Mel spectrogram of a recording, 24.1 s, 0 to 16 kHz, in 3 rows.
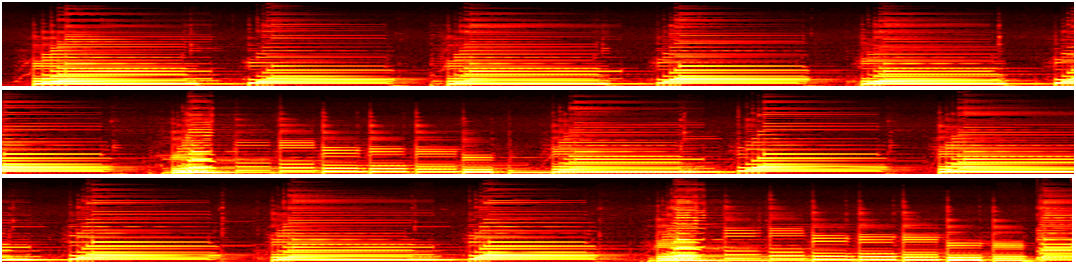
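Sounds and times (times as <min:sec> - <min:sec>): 
open chords playing: 0:00.1 - 0:24.0.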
